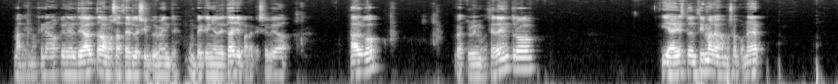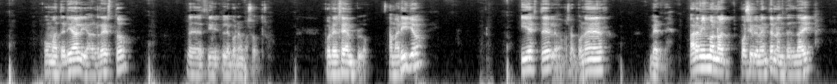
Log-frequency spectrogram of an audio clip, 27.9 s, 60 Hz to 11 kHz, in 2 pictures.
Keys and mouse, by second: 0.3 Tab, 4.1 right click, 4.4 middle click, 4.9 3, 5.6 alt+right click, 6.1 alt+shift+right click, 7.0 alt+e, 9.0 click, 17.3 Tab, 17.3-26.2 drag, 26.2-27.4 right drag, 27.4 Tab.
